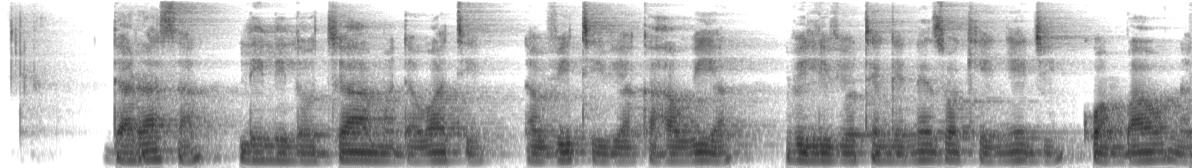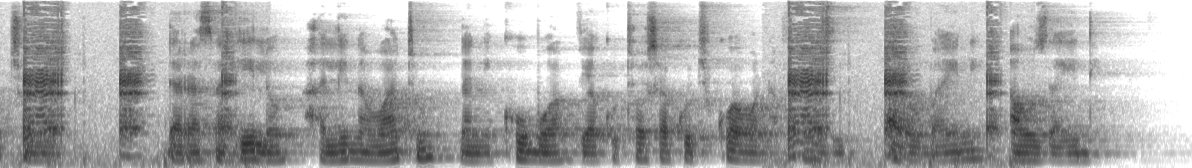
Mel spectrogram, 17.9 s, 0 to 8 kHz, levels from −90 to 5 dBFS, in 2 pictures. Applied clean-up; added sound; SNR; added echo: none; Fart; 0 dB; reverberation time 0.8 s.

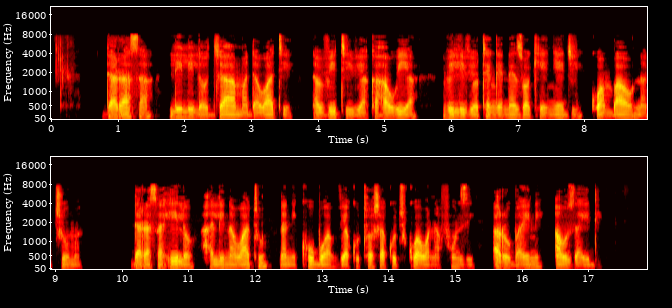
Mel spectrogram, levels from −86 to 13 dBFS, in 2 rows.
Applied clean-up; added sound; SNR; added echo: none; none; none; none.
